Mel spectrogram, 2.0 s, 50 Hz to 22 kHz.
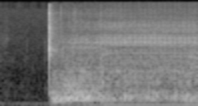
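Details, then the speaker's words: Hobart A200 mixer during rebuild: electric motor kicks on and settles into a steady hum with a rough, gritty rattle inside, probably from the motor's bearings. "you can hear that rattling happening inside of there and uh that's probably from the bearings inside of the electric motor"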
